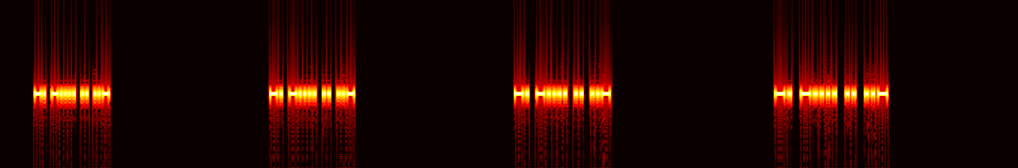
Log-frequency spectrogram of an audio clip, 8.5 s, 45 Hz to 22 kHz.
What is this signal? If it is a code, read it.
Morse code, heard as a keyed tone, about 56 wpm, 700 Hz. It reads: N6IU N6IU N6IU N6IU
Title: Speed Racing - USA 1x2 Call Signs 45wpm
